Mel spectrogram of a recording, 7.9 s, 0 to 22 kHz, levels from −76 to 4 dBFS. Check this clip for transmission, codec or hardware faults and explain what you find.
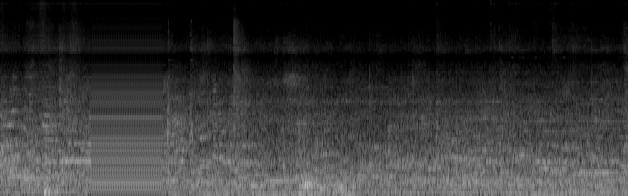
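One fault stands out in these everyday sounds. A system hang loop runs from 1.15 to 2.03 s, as the hardware keeps replaying one 21.33 ms ring-buffer slice, which fits a 1024-sample buffer. It repeats about 41 times, producing a steady buzz at 46.9 Hz.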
